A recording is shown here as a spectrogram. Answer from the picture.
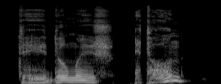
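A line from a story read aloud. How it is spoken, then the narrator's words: Barely audible whisper. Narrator (Russian): Шепот Вани стал еще тише, что Аленка еле расслышала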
